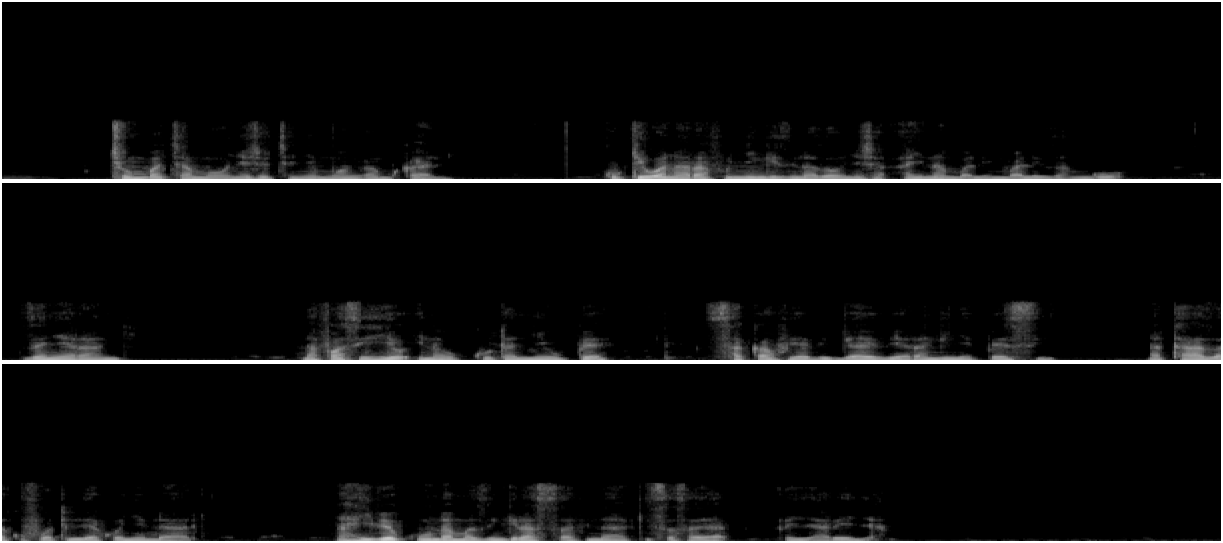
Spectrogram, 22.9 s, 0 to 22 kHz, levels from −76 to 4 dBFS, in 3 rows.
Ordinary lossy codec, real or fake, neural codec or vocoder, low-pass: AAC, 32 kbps; real; none; 7.2 kHz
